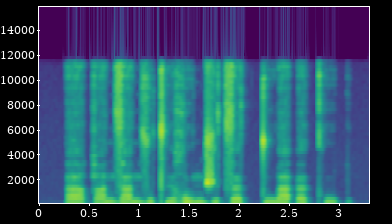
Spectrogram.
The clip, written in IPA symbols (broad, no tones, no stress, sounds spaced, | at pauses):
a q a n z a n z u tʼ ɨ ʁ u n d͡ʒ ɨ t͡s ɐ tː u w a ʔ ɐ kʰ u p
